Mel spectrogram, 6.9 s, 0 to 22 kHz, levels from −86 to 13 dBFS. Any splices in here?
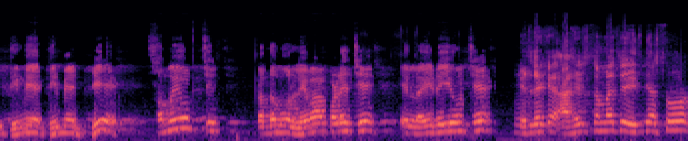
yes; 1 cut; at 5.0 s

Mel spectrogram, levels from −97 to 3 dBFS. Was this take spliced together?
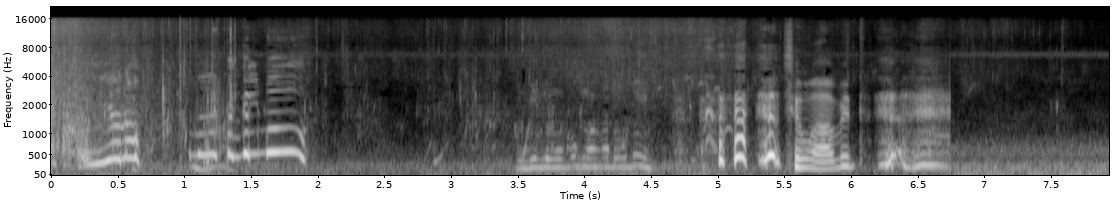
yes; 1 cut; at 6.8 s

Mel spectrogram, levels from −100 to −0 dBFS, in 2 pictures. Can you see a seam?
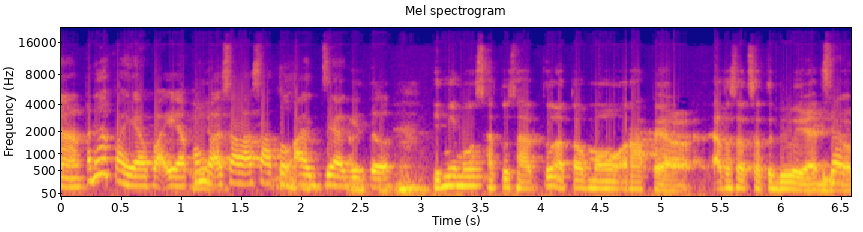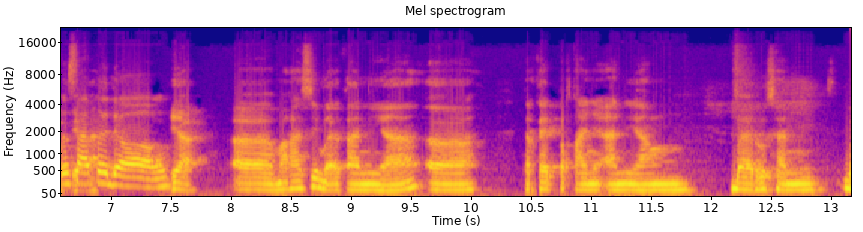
no; 0 cuts

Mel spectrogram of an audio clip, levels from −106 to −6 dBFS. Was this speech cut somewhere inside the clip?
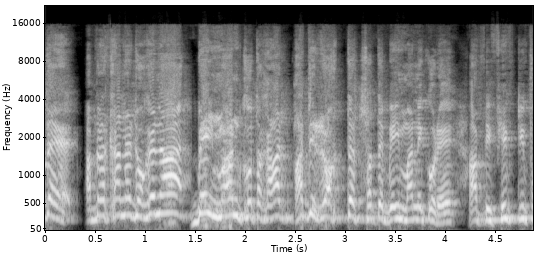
no; 0 cuts

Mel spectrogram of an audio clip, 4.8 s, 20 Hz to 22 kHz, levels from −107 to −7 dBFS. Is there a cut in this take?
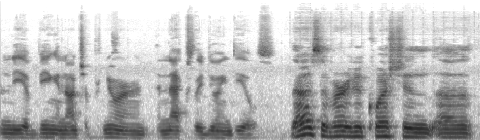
yes; 1 cut; at 2.7 s

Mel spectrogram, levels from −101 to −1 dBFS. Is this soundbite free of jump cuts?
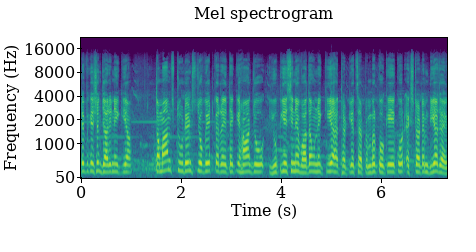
yes; 0 cuts

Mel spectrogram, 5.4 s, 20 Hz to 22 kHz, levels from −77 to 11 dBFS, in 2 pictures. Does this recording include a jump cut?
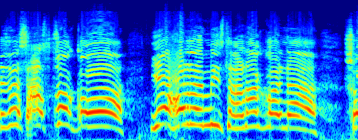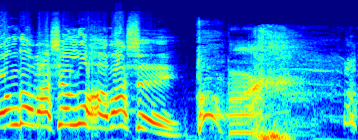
yes; 1 cut; at 4.4 s

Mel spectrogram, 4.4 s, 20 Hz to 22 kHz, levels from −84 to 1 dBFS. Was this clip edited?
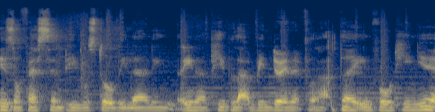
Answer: no; 0 cuts

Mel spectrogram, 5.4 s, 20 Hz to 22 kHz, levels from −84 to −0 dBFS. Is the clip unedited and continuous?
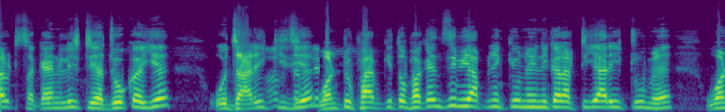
no; 1 cut; at 2.4 s

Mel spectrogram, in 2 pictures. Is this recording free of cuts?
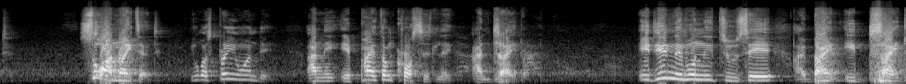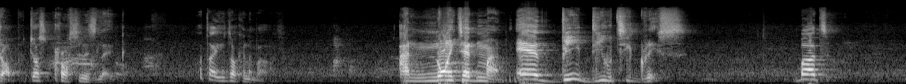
yes; 0 cuts

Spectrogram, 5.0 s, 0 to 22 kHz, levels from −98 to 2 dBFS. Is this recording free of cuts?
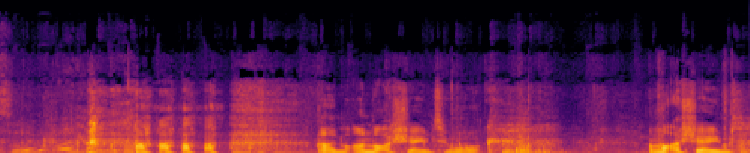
yes; 0 cuts

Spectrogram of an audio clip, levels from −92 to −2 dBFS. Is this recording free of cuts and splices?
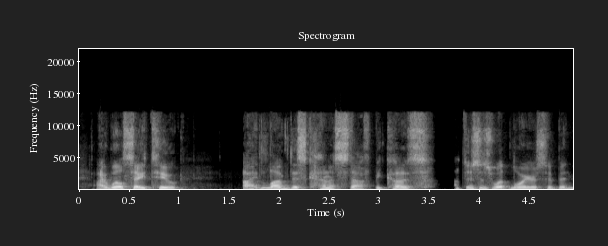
no; 1 cut; at 3.8 s

